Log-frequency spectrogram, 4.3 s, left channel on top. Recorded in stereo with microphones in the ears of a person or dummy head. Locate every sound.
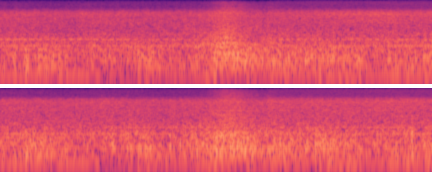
1.8 s a whoosh: 40° left (ahead or behind), 1.8 m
